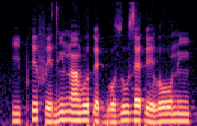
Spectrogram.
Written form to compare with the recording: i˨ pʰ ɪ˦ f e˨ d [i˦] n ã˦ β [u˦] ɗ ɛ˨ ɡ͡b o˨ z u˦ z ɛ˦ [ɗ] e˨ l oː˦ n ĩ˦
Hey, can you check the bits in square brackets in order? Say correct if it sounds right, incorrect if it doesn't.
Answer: incorrect, incorrect, correct

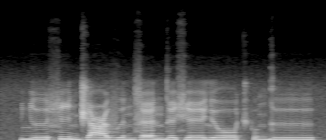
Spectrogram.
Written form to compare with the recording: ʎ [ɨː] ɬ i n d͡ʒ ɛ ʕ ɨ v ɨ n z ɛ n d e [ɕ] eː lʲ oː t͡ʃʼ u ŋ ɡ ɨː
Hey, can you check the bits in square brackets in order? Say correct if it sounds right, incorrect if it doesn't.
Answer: correct, correct

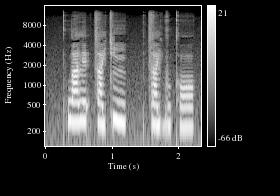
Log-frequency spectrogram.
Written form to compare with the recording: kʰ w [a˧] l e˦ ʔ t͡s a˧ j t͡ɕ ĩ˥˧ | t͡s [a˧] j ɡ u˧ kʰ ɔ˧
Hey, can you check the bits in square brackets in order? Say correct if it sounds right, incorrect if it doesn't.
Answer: incorrect, incorrect

